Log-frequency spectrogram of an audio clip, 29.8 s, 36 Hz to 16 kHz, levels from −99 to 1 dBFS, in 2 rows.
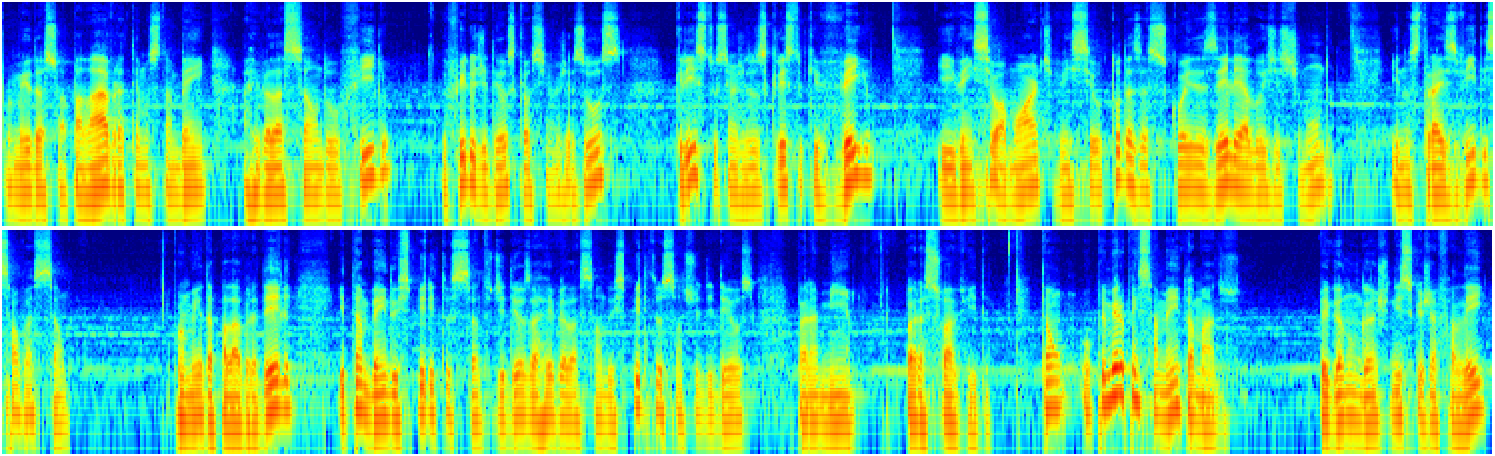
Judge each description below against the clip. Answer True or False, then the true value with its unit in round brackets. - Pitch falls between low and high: False (95 Hz)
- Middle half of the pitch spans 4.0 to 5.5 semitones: False (3.5 semitones)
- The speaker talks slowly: False (170 wpm)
